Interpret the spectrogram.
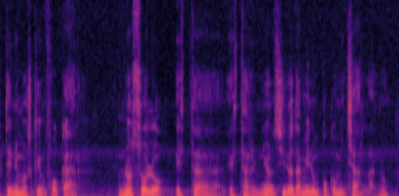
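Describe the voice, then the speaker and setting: The voice carries an Argentine accent, with a dark, mellow tone and ordinary pitch variation. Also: man. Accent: Argentine (La Plata). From Argentina (La Plata). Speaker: clinical geneticist. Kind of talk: conference talk. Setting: auditorium with audience. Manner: hesitant, many fillers.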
